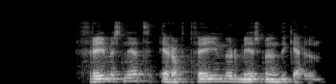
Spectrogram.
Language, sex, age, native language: Icelandic, male, 20-29, Icelandic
